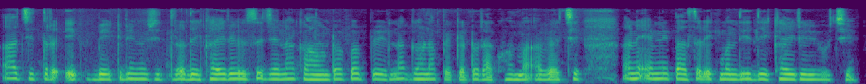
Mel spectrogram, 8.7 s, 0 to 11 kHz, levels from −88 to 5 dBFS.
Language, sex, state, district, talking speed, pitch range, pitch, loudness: Gujarati, female, Gujarat, Valsad, 185 wpm, 190-205 Hz, 200 Hz, -18 LUFS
